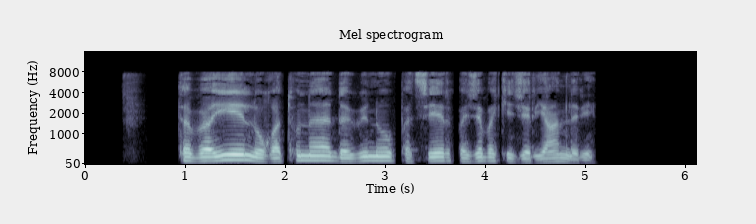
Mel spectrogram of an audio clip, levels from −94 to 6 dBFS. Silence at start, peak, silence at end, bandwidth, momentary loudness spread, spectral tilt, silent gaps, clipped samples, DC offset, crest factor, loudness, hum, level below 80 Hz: 0.4 s; -4 dBFS; 1.05 s; 8.2 kHz; 11 LU; -4.5 dB/octave; 0.63-0.93 s; under 0.1%; under 0.1%; 18 dB; -20 LUFS; none; -64 dBFS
